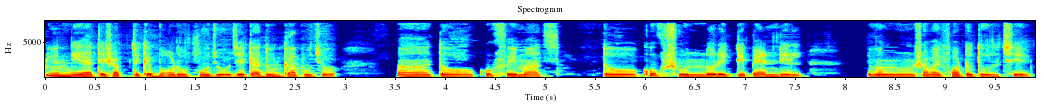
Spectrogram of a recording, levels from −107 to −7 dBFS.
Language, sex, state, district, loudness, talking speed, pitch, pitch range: Bengali, female, West Bengal, North 24 Parganas, -16 LUFS, 115 wpm, 240 Hz, 230-250 Hz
